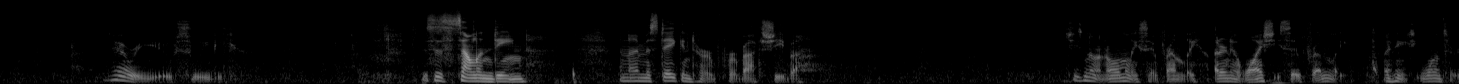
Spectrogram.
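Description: An elderly woman talks calmly and close by.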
